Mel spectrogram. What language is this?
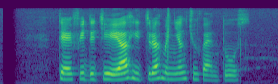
Javanese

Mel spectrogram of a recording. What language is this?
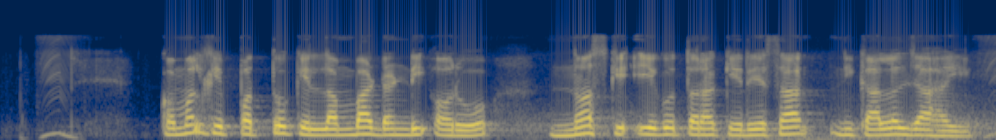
Magahi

